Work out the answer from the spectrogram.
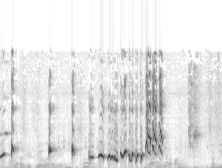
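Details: Bornean white-rumped shama singing in the morning: spaced sharp chip notes, then a fluid warbled phrase of slurred whistles and a buzzy high burst.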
